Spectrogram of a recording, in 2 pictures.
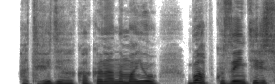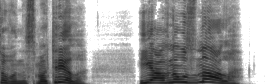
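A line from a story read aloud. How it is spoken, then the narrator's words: Hissing. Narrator (Russian): прошипел эльф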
